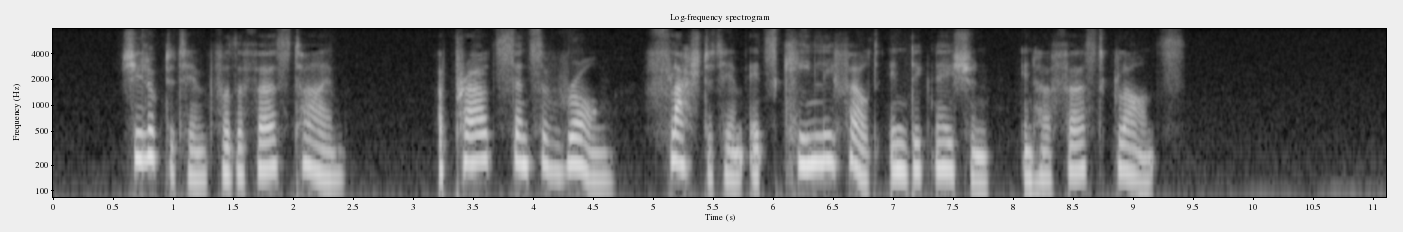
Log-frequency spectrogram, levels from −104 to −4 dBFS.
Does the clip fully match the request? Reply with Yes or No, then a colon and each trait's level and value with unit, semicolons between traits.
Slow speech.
Yes: slow, 130 wpm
